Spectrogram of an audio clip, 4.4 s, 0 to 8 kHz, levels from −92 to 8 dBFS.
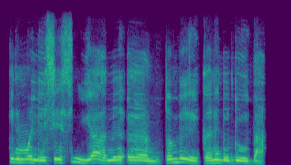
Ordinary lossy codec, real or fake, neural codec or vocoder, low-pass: none; fake; codec, 44.1 kHz, 3.4 kbps, Pupu-Codec; 7.2 kHz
